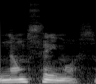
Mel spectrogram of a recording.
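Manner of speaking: worn-out, exhausted, very, very tired voice. Retelling how the woman in the car answered: imitating a very tired voice. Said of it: "com uma voz bem, bem cansada".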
